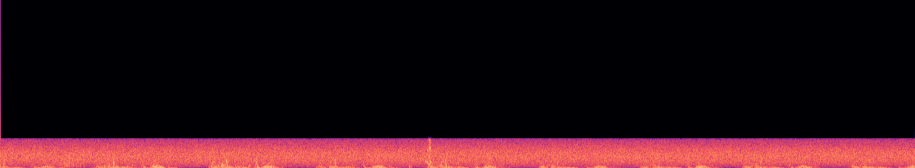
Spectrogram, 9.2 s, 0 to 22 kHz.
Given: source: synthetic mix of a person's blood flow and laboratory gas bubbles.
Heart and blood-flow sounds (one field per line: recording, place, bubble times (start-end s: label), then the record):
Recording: Doppler ultrasound of blood flow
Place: precordium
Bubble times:
4.06-4.15 s: bubbles
4.24-4.60 s: bubbles
7.47-7.54 s: bubbles
From the record:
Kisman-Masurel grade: 122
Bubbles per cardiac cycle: 1 to 2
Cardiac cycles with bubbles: 10 to 50%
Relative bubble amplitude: moderate (0.250 to 0.450)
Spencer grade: 2 (many but less than half of the cardiac periods contain bubble signals, singularly or in groups)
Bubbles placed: anywhere in the cardiac cycle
